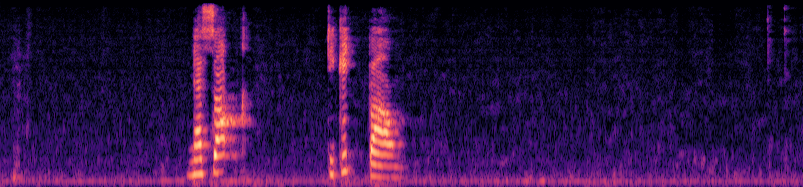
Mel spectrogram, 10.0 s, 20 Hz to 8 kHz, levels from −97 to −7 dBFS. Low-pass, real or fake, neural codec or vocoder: 7.2 kHz; fake; codec, 16 kHz, 16 kbps, FreqCodec, smaller model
